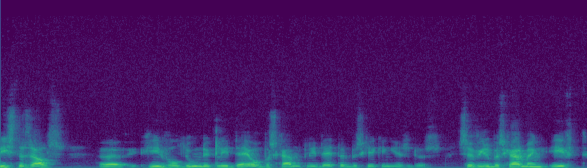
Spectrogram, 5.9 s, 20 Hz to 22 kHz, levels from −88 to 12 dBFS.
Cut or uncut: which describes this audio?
cut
